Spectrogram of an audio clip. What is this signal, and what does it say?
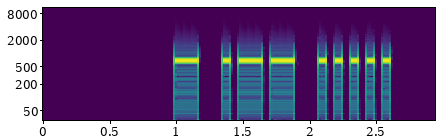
Morse code, heard as a keyed tone, about 19 wpm, 700 Hz. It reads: TW5
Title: Three Challenging Letter-Number Combinations 20wpm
